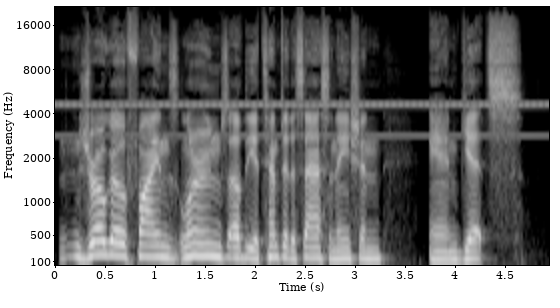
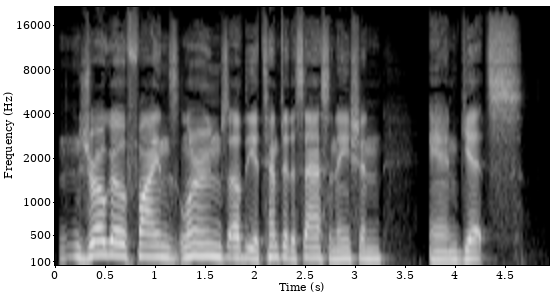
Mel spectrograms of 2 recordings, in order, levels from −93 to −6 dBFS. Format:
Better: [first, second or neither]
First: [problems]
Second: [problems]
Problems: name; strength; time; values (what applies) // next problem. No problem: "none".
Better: second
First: high-pitched whine; noticeable; throughout; 4.5 kHz, 20 dB below the speech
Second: none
